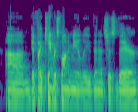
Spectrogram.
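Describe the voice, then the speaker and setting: A man with an American accent speaks in a fairly low pitch. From US Midwest, St. Louis. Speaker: developer advocate. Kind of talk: casual chat.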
